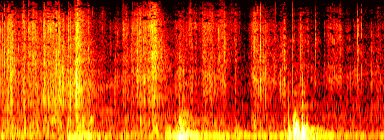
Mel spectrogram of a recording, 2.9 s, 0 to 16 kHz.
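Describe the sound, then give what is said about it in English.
Paper being quickly folded and creased into a paper airplane, with soft crinkling and a few sharper rustling presses spaced irregularly over a few seconds, no voices. “Okay, the first to make the plane was 38 seconds.”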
